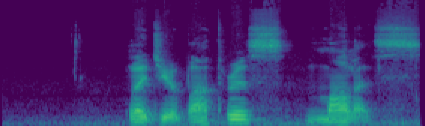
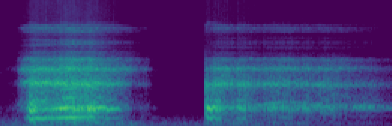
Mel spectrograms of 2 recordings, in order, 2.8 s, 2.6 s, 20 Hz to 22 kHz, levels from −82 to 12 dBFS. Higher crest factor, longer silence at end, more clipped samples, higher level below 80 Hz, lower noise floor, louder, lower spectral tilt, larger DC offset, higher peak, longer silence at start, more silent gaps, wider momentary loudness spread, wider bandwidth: about the same, 20 dB vs 18 dB; about the same, 0 s vs 0.1 s; neither; first, -54 dBFS vs -60 dBFS; about the same, -54 dBFS vs -52 dBFS; about the same, -22 LUFS vs -22 LUFS; about the same, -4 dB/octave vs -3.5 dB/octave; neither; about the same, -4 dBFS vs -6 dBFS; first, 0.85 s vs 0.15 s; neither; second, 6 LU vs 19 LU; about the same, over 20 kHz vs over 20 kHz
